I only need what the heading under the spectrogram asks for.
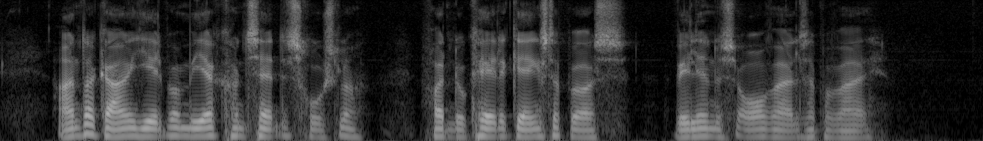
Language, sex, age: Danish, male, 44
